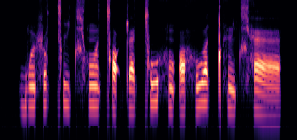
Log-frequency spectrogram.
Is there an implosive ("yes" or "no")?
no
